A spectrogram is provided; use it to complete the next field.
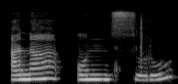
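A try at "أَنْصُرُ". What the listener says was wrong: Swad with fatha. Ana unsaru.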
